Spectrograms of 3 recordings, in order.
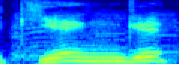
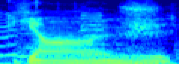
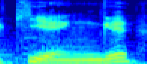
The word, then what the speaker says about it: Kyenge: le polemiche per le parole del ministro Cécile Kyenge. Io lo pronuncio così, non Kyenge, Kyenge, mi piace più all'africana, Kyenge.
